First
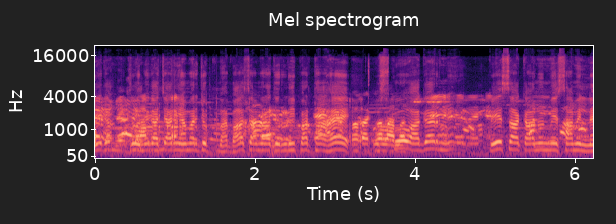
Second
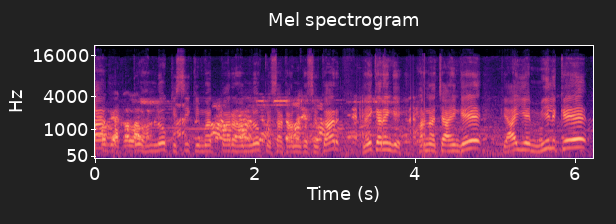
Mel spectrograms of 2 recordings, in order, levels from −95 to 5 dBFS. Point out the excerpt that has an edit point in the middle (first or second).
second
